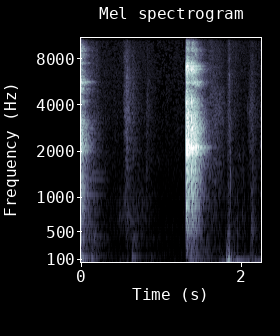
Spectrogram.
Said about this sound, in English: Clink. Oh, wait, we're not doing that anymore, right? Clink, clink, clink.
